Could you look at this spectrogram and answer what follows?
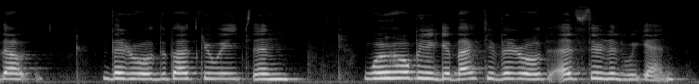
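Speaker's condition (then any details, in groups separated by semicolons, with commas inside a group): Cerebral palsy; uses wheelchair; can speak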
